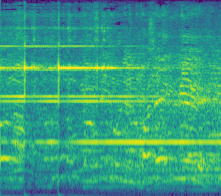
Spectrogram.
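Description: Men's voices talking over a crowd. Right at the start a steady ringing tone of several pitches sets in and holds for about a second and a half.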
